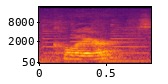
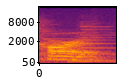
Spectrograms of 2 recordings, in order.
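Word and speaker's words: Khare: Claire? No, I think it's Carre. Because it's Car, but the way it's spelled and the way she says it is Carre.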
